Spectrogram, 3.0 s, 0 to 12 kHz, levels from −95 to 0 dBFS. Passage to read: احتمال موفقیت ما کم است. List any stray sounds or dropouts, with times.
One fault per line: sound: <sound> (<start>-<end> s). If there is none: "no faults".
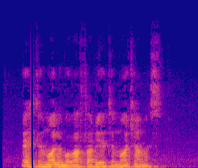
sound: dropout (0.5-0.5 s)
